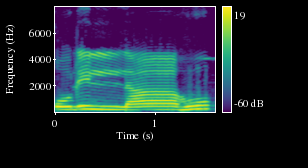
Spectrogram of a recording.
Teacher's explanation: یہاں پہ اللہ کا لام باریک پڑھیں گے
